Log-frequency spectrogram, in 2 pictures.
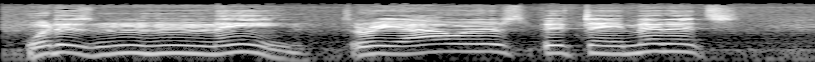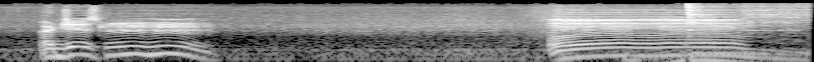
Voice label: mountain man mmmmhmm

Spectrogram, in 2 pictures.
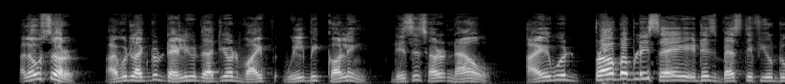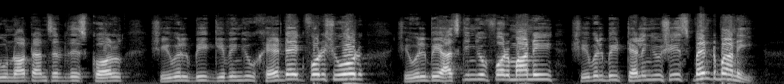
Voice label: indian wife warning ringtone

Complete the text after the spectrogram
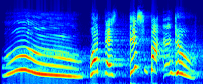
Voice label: what does this button do cartoon tone

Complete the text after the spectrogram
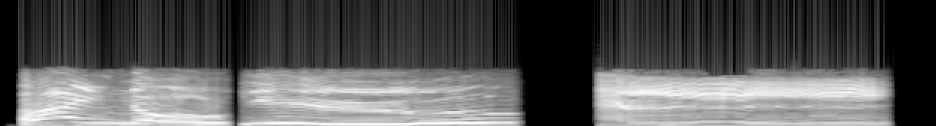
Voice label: i know youuu eeeeeee funny ringtone

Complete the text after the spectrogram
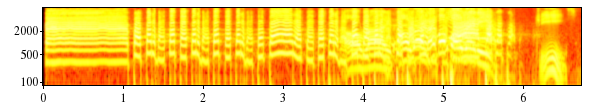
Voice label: funny minion talking tone ringtone

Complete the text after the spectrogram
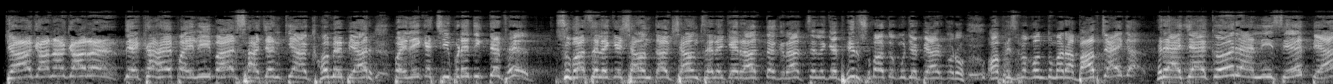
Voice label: duplicate voice funny ringtone; nana patekar

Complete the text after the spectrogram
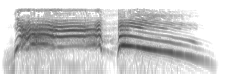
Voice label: "yahoooooo" loud voice message tone

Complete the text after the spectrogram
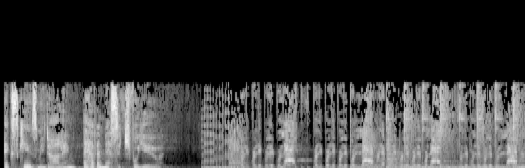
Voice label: excuse me darling message tone; sms ringtones

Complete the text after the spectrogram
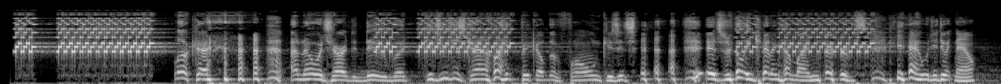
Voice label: funny says ringtone

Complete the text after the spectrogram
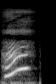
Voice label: huh funny ringtone

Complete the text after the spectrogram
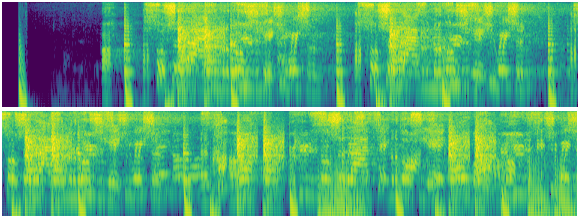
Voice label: whisper ringtone

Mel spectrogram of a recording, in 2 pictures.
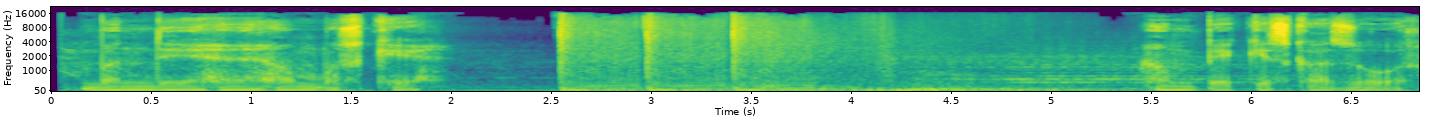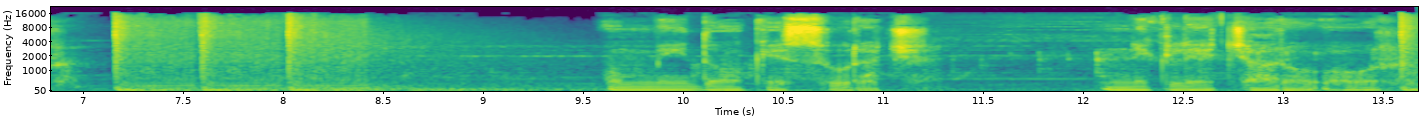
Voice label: sayari ringtone; dhoom 3

